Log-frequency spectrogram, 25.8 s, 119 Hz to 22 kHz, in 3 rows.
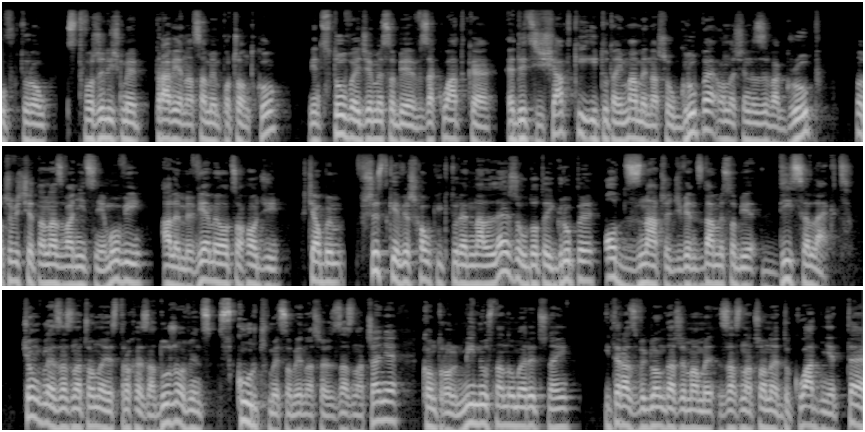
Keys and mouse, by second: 4.4 click, 16.4 click, 21.8 ctrl+-, 23.2 ctrl+Up.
